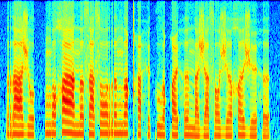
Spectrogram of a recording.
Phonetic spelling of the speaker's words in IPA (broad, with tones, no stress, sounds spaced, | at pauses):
r aː˨ ʒ o˨ | ŋ ɔ˨ χ aː˦˨ n ʌ˨ s a˨ s ɔː˦ r ʌ˦ ŋ ʌː˦ qʰ ʏ˨ h ʏ˨ k uː˦˨ q ʏː˦ h əː˦ n a˨ ʒ a˨ s ɔ˨ ʒ əː˨ χ əː˦ ʒ ʏː˨ h ə˨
